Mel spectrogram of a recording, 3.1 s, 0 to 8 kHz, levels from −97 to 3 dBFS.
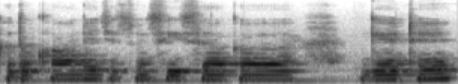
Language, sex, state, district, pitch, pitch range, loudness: Hindi, male, Chhattisgarh, Kabirdham, 120 Hz, 115-120 Hz, -14 LUFS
